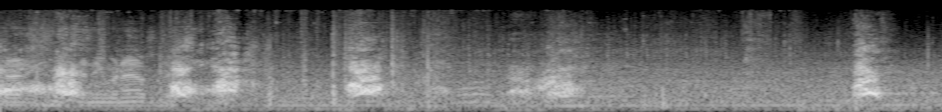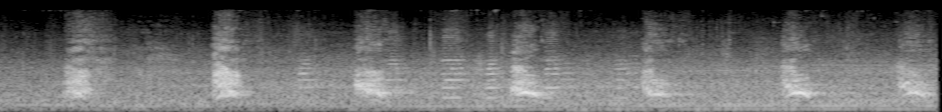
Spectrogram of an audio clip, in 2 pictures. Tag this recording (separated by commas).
pets, Dog, Speech, Animal, Bow-wow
